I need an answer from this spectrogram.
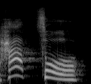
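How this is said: The word starts with a breathy h sound. "they say more into a age, like h"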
